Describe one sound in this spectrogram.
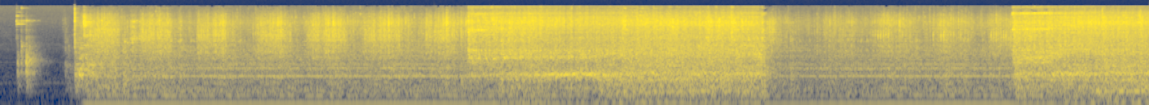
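A drill press hole saw whirs and grinds steadily through steel.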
